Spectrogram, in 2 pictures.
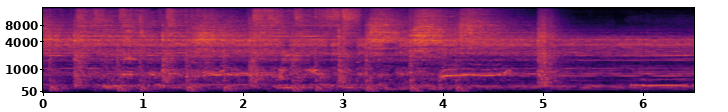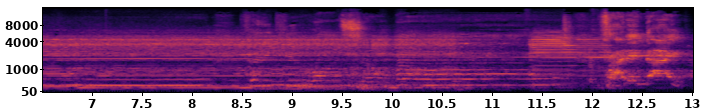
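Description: Live rock band with electric guitar and drum kit playing loudly: fast drumming under distorted guitar for the first five seconds, then held, ringing chords that stop sharply near the end as the song finishes.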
